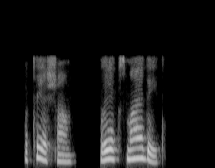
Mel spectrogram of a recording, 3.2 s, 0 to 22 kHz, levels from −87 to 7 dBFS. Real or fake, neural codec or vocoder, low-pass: fake; codec, 16 kHz, 4 kbps, FreqCodec, smaller model; 5.4 kHz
